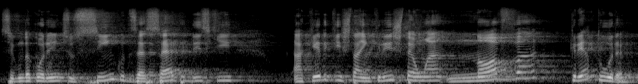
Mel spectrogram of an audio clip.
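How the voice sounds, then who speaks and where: With audible room echo around him, a man with a high pitch speaks at a fairly slow pace and with lively intonation. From Brazil, Alagoas (Northeast), near Maceió. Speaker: missionary preacher. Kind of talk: sermon.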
